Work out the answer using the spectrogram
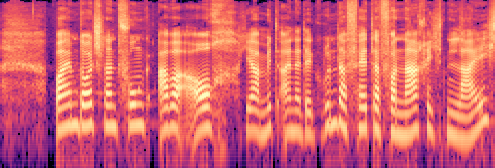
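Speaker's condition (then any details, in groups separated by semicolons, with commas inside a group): No condition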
